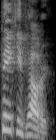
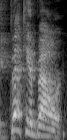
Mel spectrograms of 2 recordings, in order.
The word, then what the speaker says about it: Beckenbauer: why do you say stop saying baking powder can you just say the name right bro why you keep saying baking powder bro you dropped me crazy i can't spell it it's beckenbauer what do you mean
